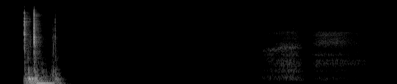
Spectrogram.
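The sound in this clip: A door shuts with one short, solid thud. After a pause, two softer breathy sounds follow.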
